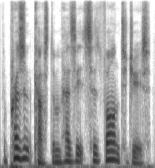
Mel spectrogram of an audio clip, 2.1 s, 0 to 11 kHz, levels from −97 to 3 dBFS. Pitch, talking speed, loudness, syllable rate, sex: 140 Hz, 175 wpm, -19 LUFS, 5.5 syllables/s, male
